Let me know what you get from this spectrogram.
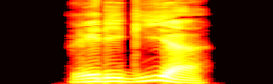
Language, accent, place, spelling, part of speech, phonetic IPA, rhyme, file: German, Germany, Berlin, redigier, verb, [ʁediˈɡiːɐ̯], -iːɐ̯, De-redigier.ogg
- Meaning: 1. singular imperative of redigieren 2. first-person singular present of redigieren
